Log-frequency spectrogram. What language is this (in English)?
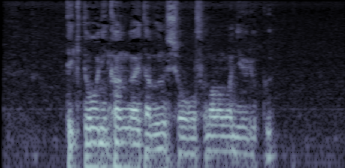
Japanese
